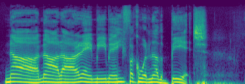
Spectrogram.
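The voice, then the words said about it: Imitates another person's voice, poorly. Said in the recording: “Wait, that wasn't a good impression... Okay, I'm not good. I'm not good at that.”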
